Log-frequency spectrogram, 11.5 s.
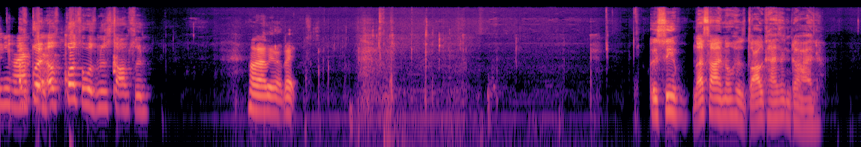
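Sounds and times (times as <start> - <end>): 
speech: 0.0 - 2.1, 3.3 - 4.2, 8.7 - 11.0
chewing Reese's peanut butter cup candy: 4.1 - 7.0.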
